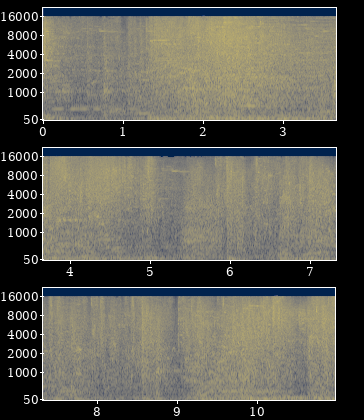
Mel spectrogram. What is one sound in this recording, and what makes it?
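Spell effects whoosh and crackle in a game fight.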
